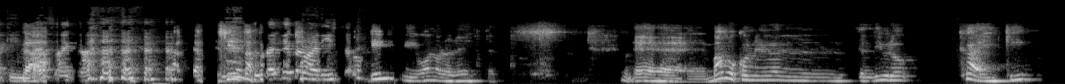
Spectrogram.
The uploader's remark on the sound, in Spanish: La hicimos usando #jitsi. 6ta. Juntada Virtual.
